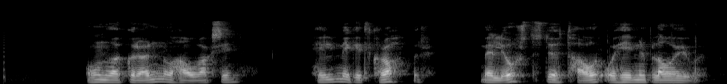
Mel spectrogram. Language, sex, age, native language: Icelandic, male, 40-49, Icelandic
